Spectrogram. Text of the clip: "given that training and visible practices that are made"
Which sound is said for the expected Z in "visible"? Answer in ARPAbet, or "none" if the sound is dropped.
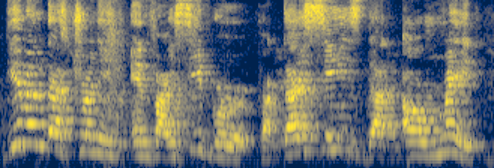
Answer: S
